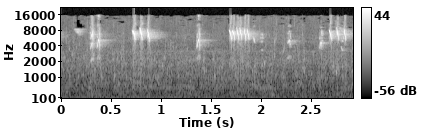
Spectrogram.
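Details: A nuthatch gives sharp, very high chirps in quick clusters of two to five notes, with short pauses between bursts, over a quiet background hiss. The recording is used as master song to train pet songbirds.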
